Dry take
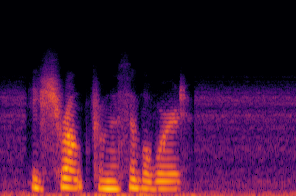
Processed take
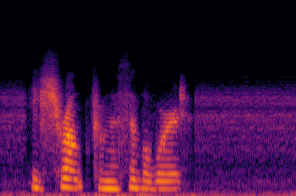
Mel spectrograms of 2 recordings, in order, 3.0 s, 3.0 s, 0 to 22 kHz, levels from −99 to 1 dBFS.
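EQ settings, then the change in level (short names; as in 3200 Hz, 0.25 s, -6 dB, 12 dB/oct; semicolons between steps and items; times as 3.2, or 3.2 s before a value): bell 1500 Hz +8.5 dB 1 oct; high shelf 2200 Hz +10.5 dB; -9.0 dB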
